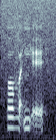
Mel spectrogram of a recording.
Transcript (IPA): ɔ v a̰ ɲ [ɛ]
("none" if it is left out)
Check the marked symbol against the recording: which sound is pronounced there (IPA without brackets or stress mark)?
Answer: ɛ̰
